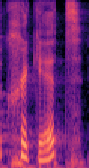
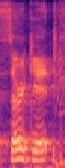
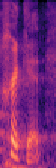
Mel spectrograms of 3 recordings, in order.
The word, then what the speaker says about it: Cricut: It's called a Cricut. Okay, but it's spelled like cry cut.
